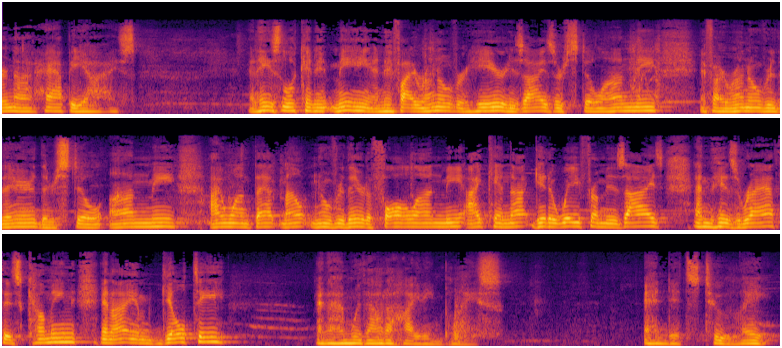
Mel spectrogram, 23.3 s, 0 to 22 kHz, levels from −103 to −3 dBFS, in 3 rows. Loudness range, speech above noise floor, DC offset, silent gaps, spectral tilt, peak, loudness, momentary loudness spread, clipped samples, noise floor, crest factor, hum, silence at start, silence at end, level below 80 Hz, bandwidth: 6 LU; 38 dB; under 0.1%; none; -6 dB/octave; -2 dBFS; -22 LUFS; 8 LU; under 0.1%; -59 dBFS; 20 dB; none; 0 s; 0.05 s; -54 dBFS; 11.5 kHz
